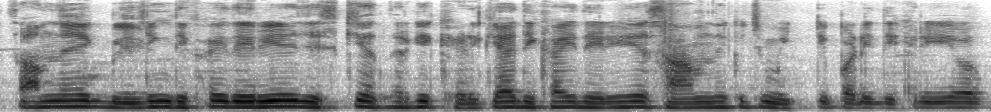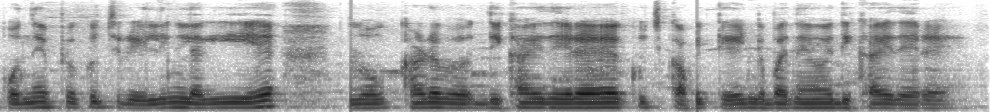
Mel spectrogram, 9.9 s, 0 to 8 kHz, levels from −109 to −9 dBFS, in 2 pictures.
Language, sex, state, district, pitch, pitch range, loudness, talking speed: Hindi, male, Chhattisgarh, Bastar, 125 Hz, 120-135 Hz, -23 LUFS, 260 wpm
